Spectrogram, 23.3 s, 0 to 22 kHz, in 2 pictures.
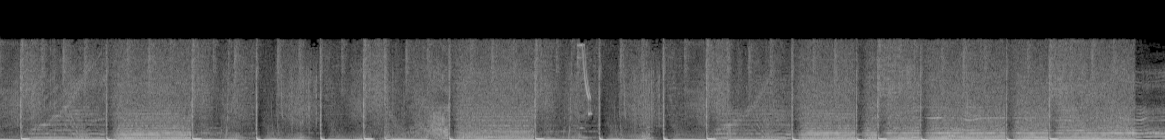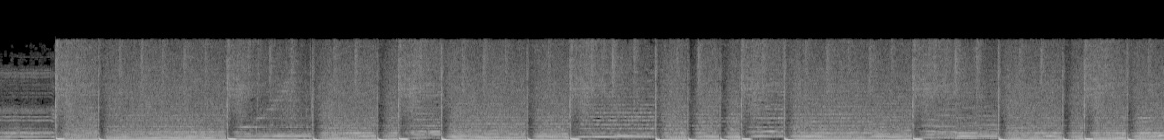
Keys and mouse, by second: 3.0 click, 4.2 click, 5.1 click, 7.9 click, 10.4 click, 13.0 x, 13.1 click, 13.3 click, 13.5 space, 13.9 x, 14.4 click, 14.6 x, 14.7 click, 15.2 click, 16.1 click, 16.4 x, 16.5 click, 16.8 click, 17.1 x, 17.6 click, 18.1 x, 18.8 click, 19.0 click, 20.1 x, 20.3 click, 21.3 click, 21.6 space, 21.7 click, 22.6 ctrl+z.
